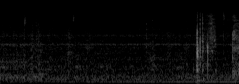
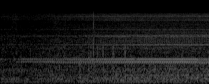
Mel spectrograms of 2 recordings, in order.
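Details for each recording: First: IBM IntelliStation E Pro PC starting up with a boot-manager floppy inserted: quiet hum, then a short burst of quick mechanical clicks and chatter as the floppy drive heads seek; normal healthy floppy seek. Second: IBM IntelliStation E Pro hard drive during Windows 98 install: fast uneven ratcheting and clicking thrashing over a steady whine while still working; cause unclear.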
